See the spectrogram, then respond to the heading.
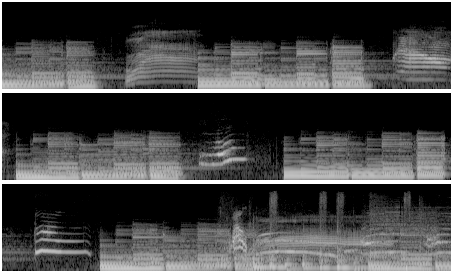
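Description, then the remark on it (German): A novelty blues tune in which cat meows and yowls serve as the singing, wavering cries rising and sliding over a steady, loud band accompaniment with brief pauses between phrases. “Jetzt singen erstmal ein paar Katzen einen richtigen Blues.”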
